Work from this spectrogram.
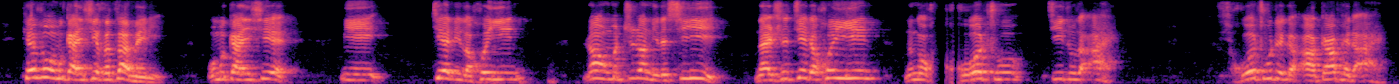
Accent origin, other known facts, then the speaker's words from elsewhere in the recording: North China, China; 这个像我是来自于中国啊，我是在那个环境下长大的，我的太太呢是来自于香港啊，所以我们也可以说是背景文化不太一样的啊。所以呢我是北方人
